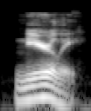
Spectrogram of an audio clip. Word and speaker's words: nearly: Next, nearly. Sounds like nearly. Again, 2 syllables. We're nearly there. Avoid making it sound like nilly or rushing it.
